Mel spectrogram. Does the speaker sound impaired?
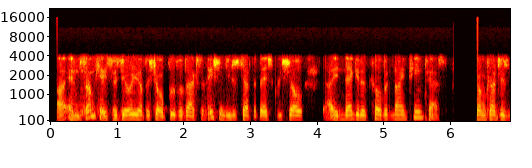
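No.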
